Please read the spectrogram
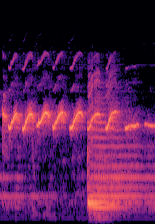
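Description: A pet bird chirping, a string of short rising chirps about four a second, over a held chord of music that drops back and swells in again past the middle.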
